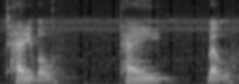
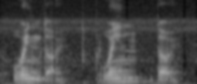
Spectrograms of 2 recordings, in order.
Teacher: the stress, as you see, is on the first syllable because it is a noun of 2 syllables. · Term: word stress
